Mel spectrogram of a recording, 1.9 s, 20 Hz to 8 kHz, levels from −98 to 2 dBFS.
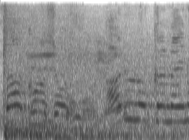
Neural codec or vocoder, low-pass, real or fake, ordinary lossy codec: none; 7.2 kHz; real; none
